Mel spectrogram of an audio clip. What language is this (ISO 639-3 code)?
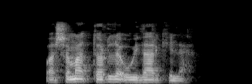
bak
